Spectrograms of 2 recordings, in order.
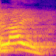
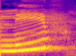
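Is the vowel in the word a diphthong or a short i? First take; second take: diphthong; short i. First: The vowel is a gliding ai sound. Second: The vowel is a short i sound. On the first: It means broadcast as it happens. "ଗୋଟେ ଲାଇଭ୍" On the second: It means to reside or stay alive. "ଗୋଟେ ଲିଭ୍"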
